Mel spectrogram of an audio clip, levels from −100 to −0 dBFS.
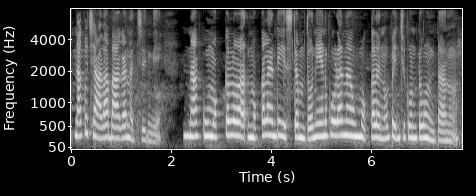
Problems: background sounds at intervals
